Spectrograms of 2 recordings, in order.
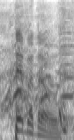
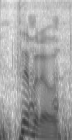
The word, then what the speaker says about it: Thibodeau: Thibodeau. Thibs. Let me get some Thibs. You got to have a lisp to say his name. Thibodeau.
